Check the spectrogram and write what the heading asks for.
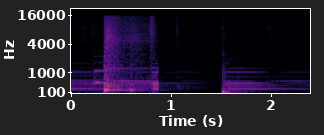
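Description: Outro music: a drum-kit beat under sustained chords, breaking off briefly before a heavy bass drum hit about a second and a half in.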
